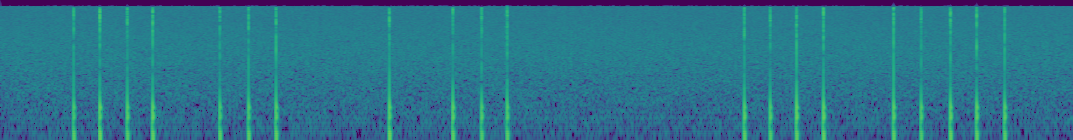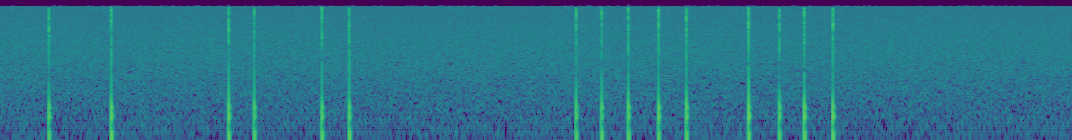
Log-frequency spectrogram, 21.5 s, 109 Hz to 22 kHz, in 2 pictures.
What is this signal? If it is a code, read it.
Tap code, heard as knocks on a wall, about 4 knocks a second. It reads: SC UAG Y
